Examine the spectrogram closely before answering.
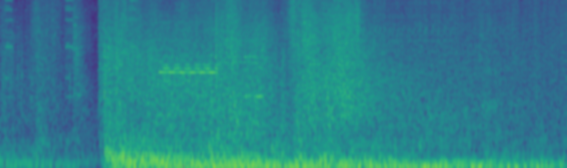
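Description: A heavy explosion booms and rumbles away slowly.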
